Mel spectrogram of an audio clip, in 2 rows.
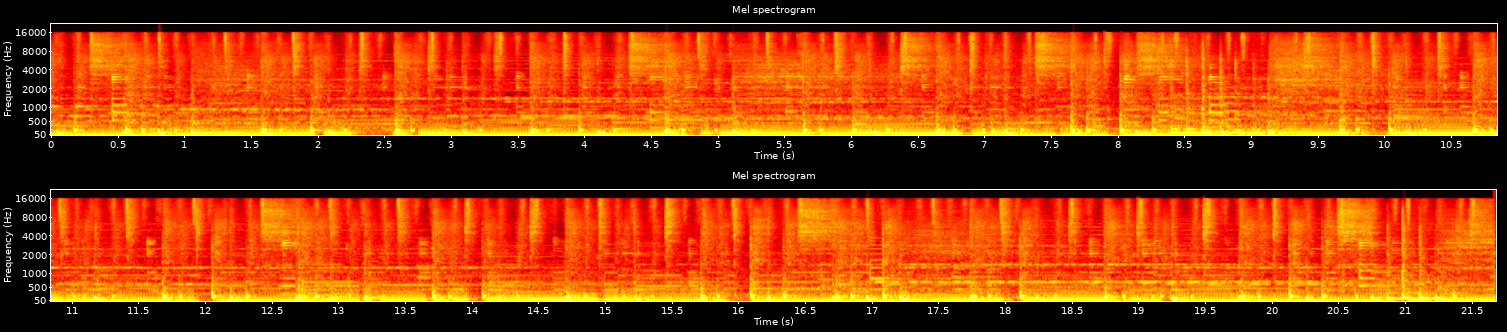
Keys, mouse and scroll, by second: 0.9 scroll down 1, 1.1 KP_1, 1.7-2.7 scroll down 1, 3.1-3.4 scroll up 2, 3.4 `, 4.0 `, 4.4-5.1 scroll up 2, 5.1 shift+click, 5.9 alt+a, 6.1 2, 6.3 click, 6.5-8.7 scroll down 4, 6.7 `, 9.3 scroll down 2, 9.5 KP_1, 10.3-10.7 scroll down 2, 10.9 scroll up 1, 11.1 alt+a, 11.5 scroll down 2, 11.7 `, 15.5 scroll up 1, 15.7 Tab, 16.3 alt+click, 19.1 c, 20.6 c.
